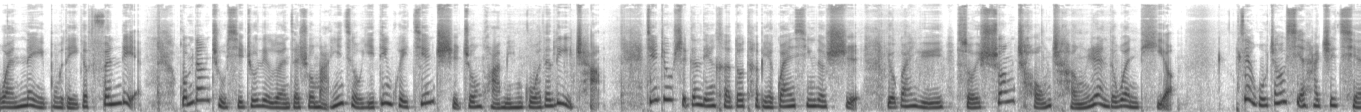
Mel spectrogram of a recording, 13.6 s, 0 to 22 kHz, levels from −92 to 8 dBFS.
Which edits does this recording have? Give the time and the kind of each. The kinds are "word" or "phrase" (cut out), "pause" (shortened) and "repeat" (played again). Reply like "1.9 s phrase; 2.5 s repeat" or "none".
12.3 s pause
